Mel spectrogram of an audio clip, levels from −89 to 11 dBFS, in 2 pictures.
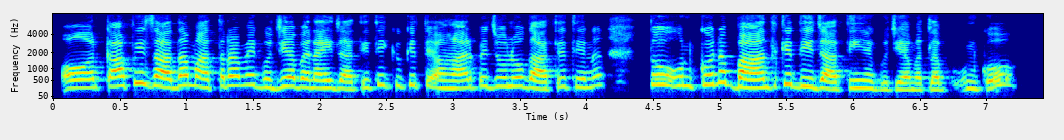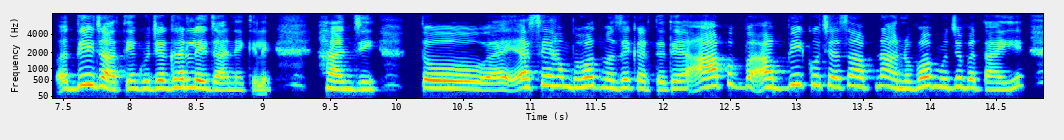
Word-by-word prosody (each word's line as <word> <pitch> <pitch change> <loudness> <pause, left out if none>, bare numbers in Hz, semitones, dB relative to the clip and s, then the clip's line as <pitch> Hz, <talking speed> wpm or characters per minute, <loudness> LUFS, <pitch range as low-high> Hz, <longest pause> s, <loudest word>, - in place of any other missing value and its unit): और 265 +1 +1
काफ़ी 325 +7 +3
ज़्यादा 320 -1 +4
मात्रा 310 +2 0
में 355 -2 -5
गुजिया 275 +3 0
बनाई 255 -3 -1
जाती 230 +1 -3
थी, 350 - -6
क्योंकि 320 +3 -7
त्योहार 250 -4 -2
पे - - -5
जो 300 +2 -5
लोग 305 -2 0
आते 225 +6 +1
थे 280 - -2
ना, 320 +5 -7 0.3
तो 365 0 0
उनको 320 +3 -2
ना 430 +2 +1
बांध 275 0 +5
के 380 - +3
दी 305 -3 0
जाती 230 +3 +1
हैं 240 -2 -3
गुजिया 210 0 -4
मतलब 205 0 -4
उनको 235 -2 -4 0.4
दी 355 +6 +5
जाती 240 -7 +3
हैं 235 - -4
गुजिया 245 +1 +2
घर 270 +2 +2
ले 250 -2 +6
जाने 205 -2 -3
के - - -11
लिए। - - -7 0.4
हाँ 240 -3 +3
जी, 220 0 -5 0.3
तो 240 -4 +5
ए 205 - +2
ऐसे 280 +5 -1
हम 315 -3 -2
बहुत 295 +1 +1
मज़े 260 0 -2
करते 235 -4 -6
थे। 240 - -1
आप 310 +8 +3
ब 300 -4 -5
आप 280 0 +3
भी 360 +1 +1
कुछ 340 -1 -6
ऐसा 305 +2 -1
अपना 300 +2 -4
अनुभव 255 +6 +1
मुझे 285 +1 -4
बताइए, 240 +1 -5
270 Hz, 230 wpm, -23 LUFS, 235-310 Hz, 0.4 s, ले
